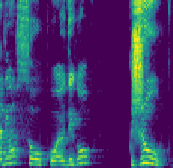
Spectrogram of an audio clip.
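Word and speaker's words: joue: Jus, como Roberta acaba de mostrar, une jus. Essa Uma parte aqui. bochecha. Bochecha. Une jus. Então, não vai pronunciar o E no final. E o OU, como sempre, tem o som de U.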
